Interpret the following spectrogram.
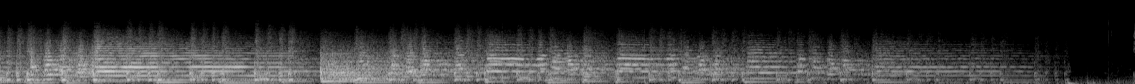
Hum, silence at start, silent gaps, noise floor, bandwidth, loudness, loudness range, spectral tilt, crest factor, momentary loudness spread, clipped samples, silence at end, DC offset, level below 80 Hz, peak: none; 0 s; none; -51 dBFS; 8.4 kHz; -21 LUFS; 12 LU; -8 dB/octave; 16 dB; 15 LU; under 0.1%; 0.6 s; under 0.1%; -44 dBFS; -6 dBFS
